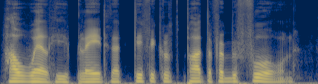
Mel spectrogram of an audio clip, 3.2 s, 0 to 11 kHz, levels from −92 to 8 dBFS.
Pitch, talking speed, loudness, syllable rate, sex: 110 Hz, 170 wpm, -19 LUFS, 4.0 syllables/s, male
